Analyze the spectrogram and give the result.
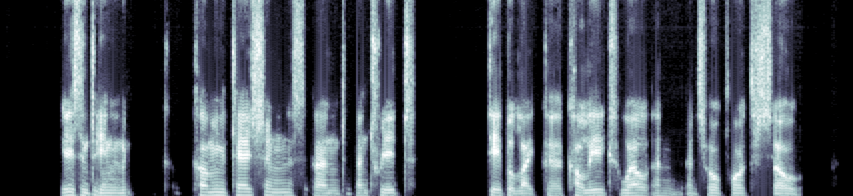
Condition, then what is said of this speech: Stuttering. I have had that because of that, like how my jaw moves when I struggle to utter the words and so forth.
